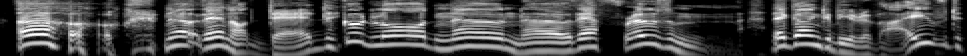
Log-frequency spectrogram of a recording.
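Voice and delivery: breezy dotty captain waving off worry; jolly captain. Acted. Captain laughing off Ford's worry about the frozen bodies, jolly.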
